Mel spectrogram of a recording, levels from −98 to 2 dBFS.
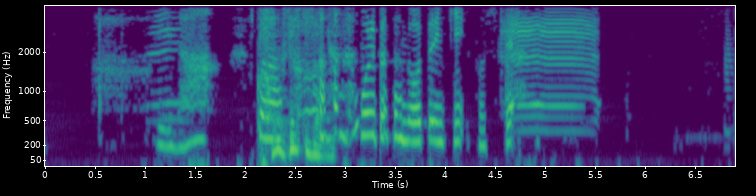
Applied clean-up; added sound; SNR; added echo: classical method spectral subtraction.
